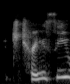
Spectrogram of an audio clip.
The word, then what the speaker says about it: Tracey: This is your host, Tracy Watserino, and that is spelled T-R-A-C-E-Y. My dad always said T-R-A-C-E-Y is the only way to spell Tracy.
